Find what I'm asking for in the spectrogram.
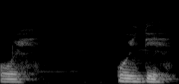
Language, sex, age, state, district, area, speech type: Manipuri, female, 60+, Manipur, Tengnoupal, rural, spontaneous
